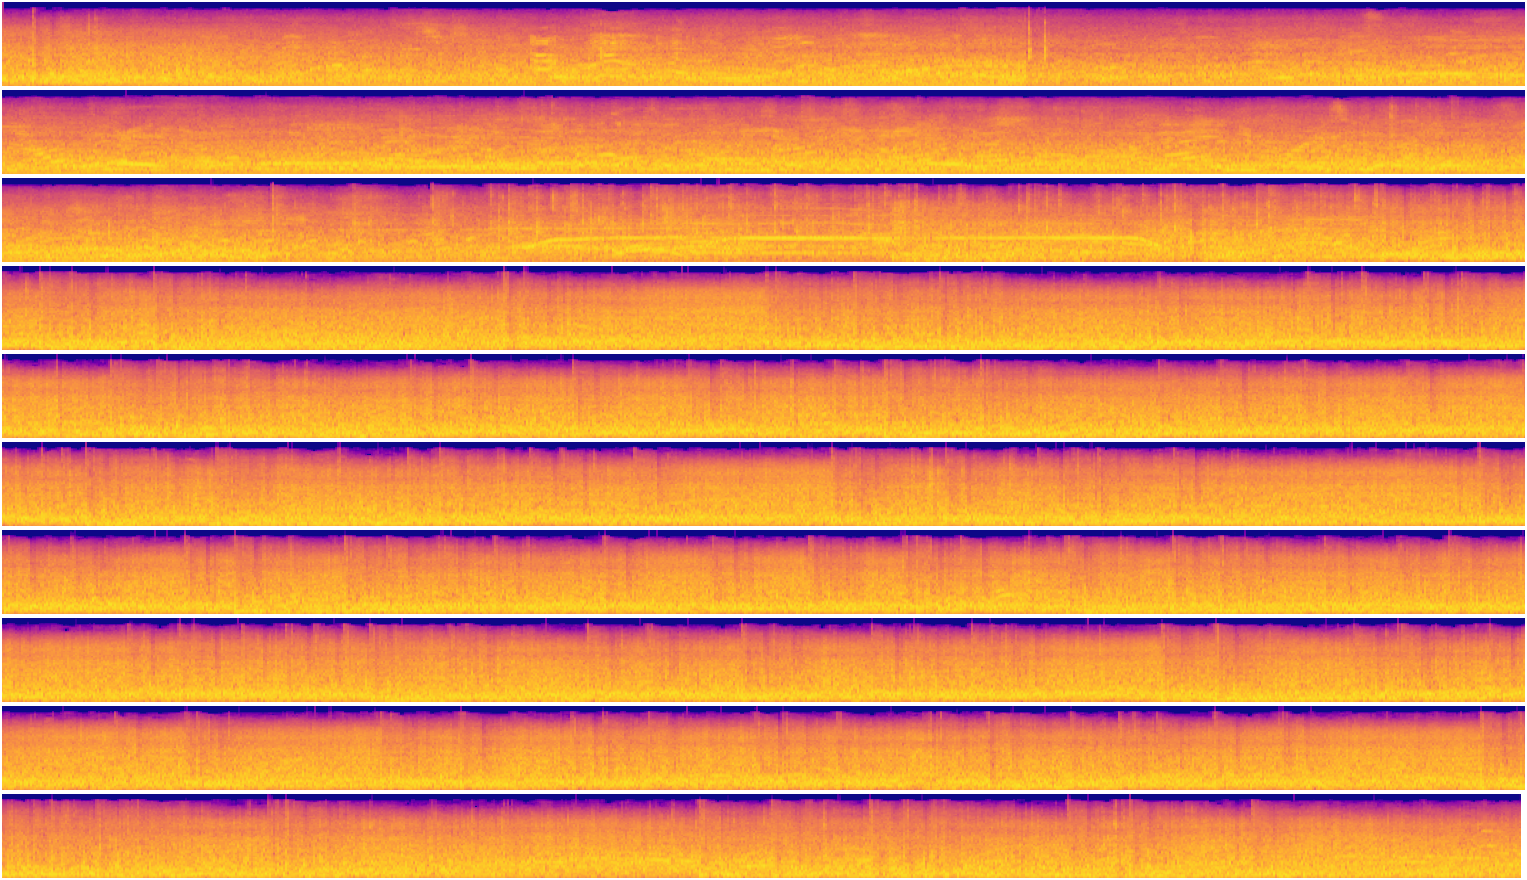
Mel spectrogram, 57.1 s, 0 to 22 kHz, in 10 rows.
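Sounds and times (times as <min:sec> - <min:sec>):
firework shells bursting: 0:12.2 - 0:57.0.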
